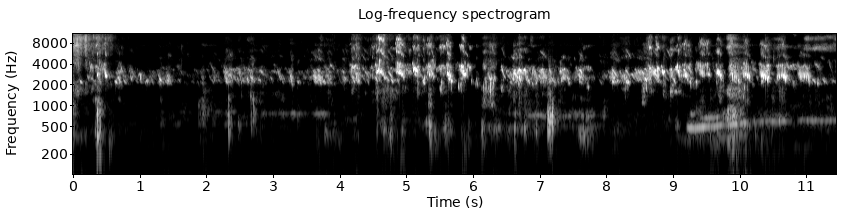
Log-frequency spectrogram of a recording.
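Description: Nine-day-old broiler chicks in a brooding pen peep and chirp in a busy, overlapping chorus, with occasional louder squawks rising above the steady twittering.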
